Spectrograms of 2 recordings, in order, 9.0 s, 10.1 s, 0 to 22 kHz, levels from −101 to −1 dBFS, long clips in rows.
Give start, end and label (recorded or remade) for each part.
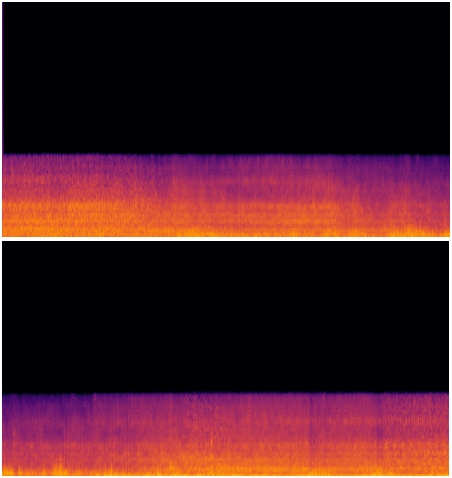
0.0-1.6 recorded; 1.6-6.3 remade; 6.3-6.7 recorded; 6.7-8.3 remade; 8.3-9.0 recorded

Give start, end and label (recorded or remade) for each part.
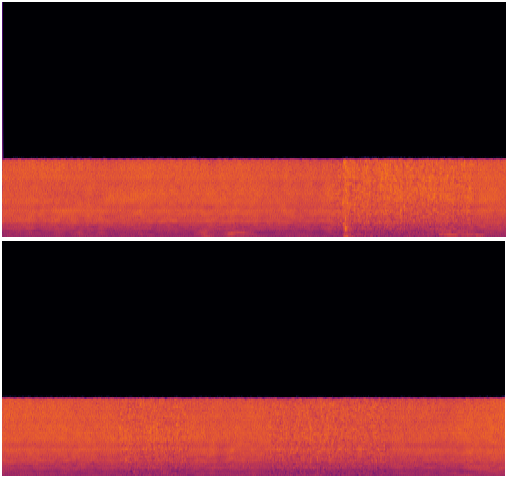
0.0-3.3 remade; 3.3-4.7 recorded; 4.7-6.2 remade; 6.2-6.9 recorded; 6.9-7.7 remade; 7.7-8.9 recorded; 8.9-10.1 remade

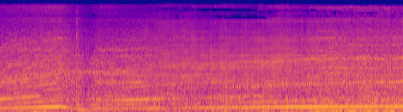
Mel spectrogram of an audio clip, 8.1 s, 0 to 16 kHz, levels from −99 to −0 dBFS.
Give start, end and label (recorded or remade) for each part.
0.0-3.0 recorded; 3.0-5.9 remade; 5.9-8.1 recorded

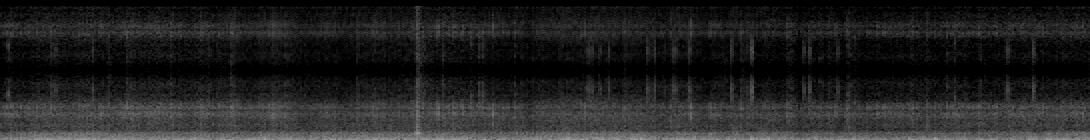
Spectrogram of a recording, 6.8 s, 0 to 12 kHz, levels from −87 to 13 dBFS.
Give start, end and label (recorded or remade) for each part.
0.0-1.4 recorded; 1.4-2.6 remade; 2.6-3.0 recorded; 3.0-4.8 remade; 4.8-6.8 recorded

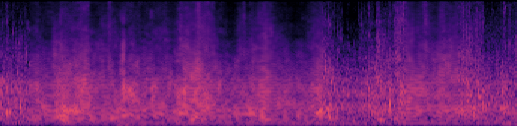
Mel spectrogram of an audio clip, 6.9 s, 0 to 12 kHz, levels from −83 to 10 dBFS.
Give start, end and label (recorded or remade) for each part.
0.0-0.4 recorded; 0.4-4.3 remade; 4.3-5.4 recorded; 5.4-6.1 remade; 6.1-6.9 recorded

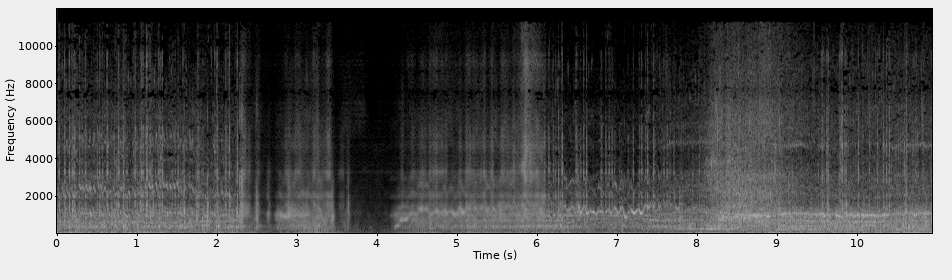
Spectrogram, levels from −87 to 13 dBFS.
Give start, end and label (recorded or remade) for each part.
0.0-2.3 recorded; 2.3-6.1 remade; 6.1-10.9 recorded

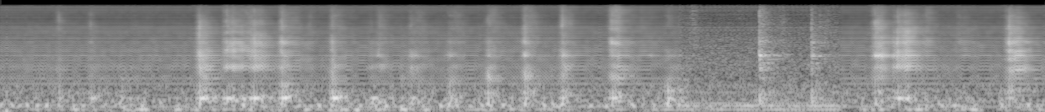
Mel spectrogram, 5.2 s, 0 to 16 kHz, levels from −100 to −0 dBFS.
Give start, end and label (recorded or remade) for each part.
0.0-3.4 remade; 3.4-4.2 recorded; 4.2-5.2 remade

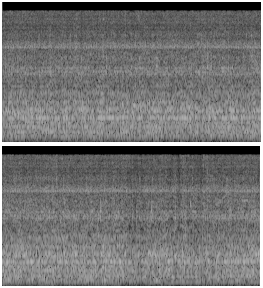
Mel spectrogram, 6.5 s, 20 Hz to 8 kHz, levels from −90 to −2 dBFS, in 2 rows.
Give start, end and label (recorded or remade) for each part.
0.0-4.8 recorded; 4.8-5.9 remade; 5.9-6.5 recorded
